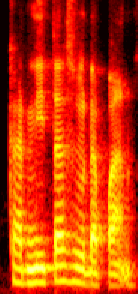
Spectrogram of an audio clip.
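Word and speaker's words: Carnitas Uruapan: One of my favorite places to grab a bite in Pilsen is Carnitas Europan. Am I saying that right? I never feel like I get the second word quite right. – Carnitas Europan. – Europan. – Close. That's close. That works.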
